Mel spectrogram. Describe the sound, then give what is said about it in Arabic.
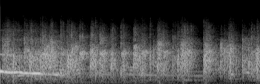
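An audience applauds, fairly loud and dense clapping with an uneven, fluttering texture and a brief voice at the very start. “كفى كفى تصفيق أيها السادة.”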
